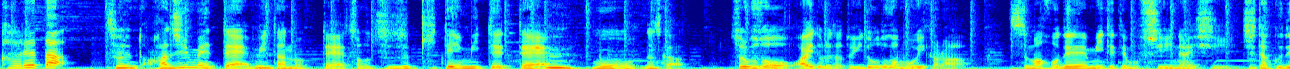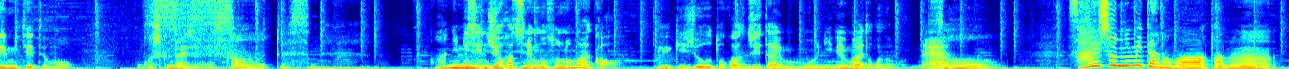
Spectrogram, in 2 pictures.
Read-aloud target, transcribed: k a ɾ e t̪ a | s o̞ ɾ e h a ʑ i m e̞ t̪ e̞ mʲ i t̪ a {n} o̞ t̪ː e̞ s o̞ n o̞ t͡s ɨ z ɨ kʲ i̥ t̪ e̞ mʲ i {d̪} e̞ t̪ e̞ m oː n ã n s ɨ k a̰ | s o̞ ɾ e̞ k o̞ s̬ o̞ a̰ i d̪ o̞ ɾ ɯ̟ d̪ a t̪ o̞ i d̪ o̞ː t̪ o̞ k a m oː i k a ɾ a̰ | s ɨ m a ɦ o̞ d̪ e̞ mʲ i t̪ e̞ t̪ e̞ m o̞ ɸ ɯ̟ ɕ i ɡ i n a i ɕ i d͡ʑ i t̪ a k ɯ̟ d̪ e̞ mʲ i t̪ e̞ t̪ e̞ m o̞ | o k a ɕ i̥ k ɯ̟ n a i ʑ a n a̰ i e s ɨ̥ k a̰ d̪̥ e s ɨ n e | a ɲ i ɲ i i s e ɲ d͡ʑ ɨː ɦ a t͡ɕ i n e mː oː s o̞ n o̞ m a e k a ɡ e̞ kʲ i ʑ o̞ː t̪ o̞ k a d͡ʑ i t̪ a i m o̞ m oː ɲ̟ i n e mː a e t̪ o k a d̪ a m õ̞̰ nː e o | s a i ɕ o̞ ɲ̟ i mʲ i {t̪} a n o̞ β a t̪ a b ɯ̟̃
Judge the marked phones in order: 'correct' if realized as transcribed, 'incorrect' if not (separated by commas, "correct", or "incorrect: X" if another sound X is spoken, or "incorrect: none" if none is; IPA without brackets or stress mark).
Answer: correct, incorrect: t̪, correct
